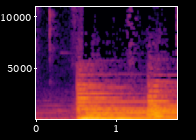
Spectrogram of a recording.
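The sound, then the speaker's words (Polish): A telephone rings loudly, a bright sustained ringing tone that starts abruptly after a short quiet moment and swells again near the end, with no one talking. “bo dzwoni telefon.”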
